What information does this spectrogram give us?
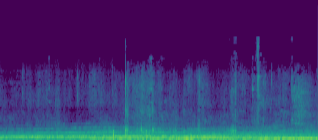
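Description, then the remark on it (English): A loud air raid siren in southern and central Israel, sounding during rocket fire by Hamas, wails steadily and continuously, its sustained tone slowly shifting in pitch, with faint clicks and background noise underneath and no speech. “Hamas has continued to fire rockets, with sirens sounding in southern and central Israel.”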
